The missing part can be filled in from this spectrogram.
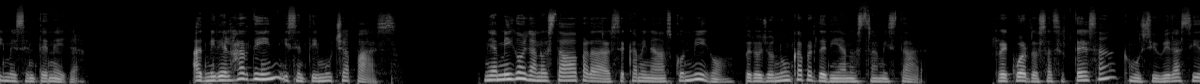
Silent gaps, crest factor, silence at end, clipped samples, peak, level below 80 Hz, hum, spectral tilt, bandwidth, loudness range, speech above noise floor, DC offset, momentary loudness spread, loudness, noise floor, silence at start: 0.89-1.89 s, 4.04-4.76 s, 9.27-9.91 s; 18 dB; 0 s; under 0.1%; -12 dBFS; -62 dBFS; none; -6 dB/octave; 17 kHz; 3 LU; over 62 dB; under 0.1%; 10 LU; -29 LUFS; under -90 dBFS; 0 s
